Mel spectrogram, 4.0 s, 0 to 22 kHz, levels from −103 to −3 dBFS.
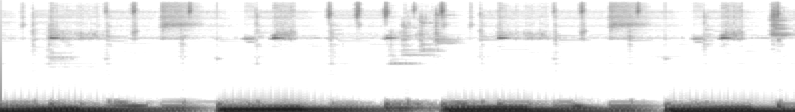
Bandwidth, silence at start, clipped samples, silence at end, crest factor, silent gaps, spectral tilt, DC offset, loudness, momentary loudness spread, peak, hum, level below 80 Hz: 14.5 kHz; 0 s; under 0.1%; 0 s; 10 dB; none; -10 dB/octave; under 0.1%; -26 LUFS; 14 LU; -12 dBFS; none; -26 dBFS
